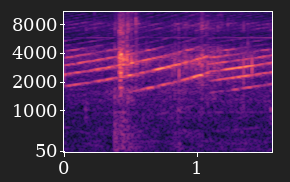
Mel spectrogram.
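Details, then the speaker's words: Motorcycle alarm being tested against an ignition forced with a T-key: a steady, high, piercing rising-and-falling siren that sounds until the unlock button is pressed. Meanwhile the starter is disabled. "Dibobol maling pakai kunci T, maka alarm akan berbunyi. Nah, akan berbunyi seperti ini sampai kita menekan tombol buka gembok untuk menonaktifkannya."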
